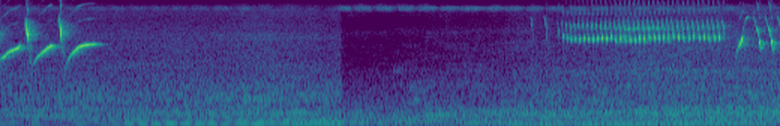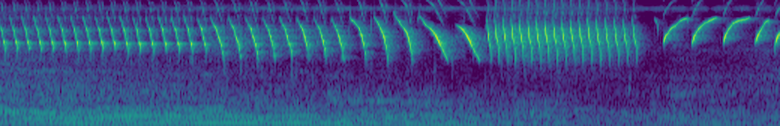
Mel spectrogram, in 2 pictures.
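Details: Canary training song with a noisy background: a few opening whistles, a pause, a short buzzy phrase, then a long fast pulsed trill, a dense buzzing roll and closing hooked whistles.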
